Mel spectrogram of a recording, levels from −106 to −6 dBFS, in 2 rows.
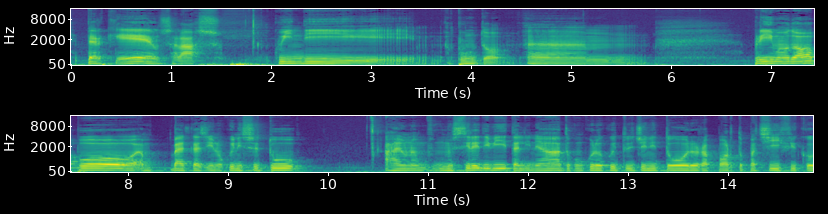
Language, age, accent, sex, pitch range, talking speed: Italian, 20-39, native, male, 100-115 Hz, 135 wpm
